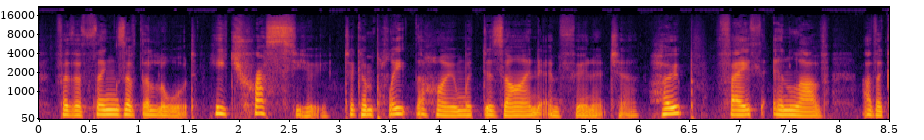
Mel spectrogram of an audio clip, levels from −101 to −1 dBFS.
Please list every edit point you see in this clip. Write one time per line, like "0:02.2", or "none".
0:01.6
0:03.0
0:06.0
